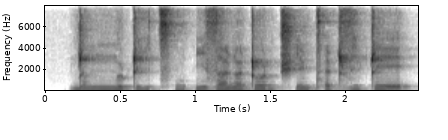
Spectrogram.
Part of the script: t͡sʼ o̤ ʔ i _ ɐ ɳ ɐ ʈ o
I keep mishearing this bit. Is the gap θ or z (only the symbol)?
z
